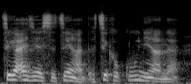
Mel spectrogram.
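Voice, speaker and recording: A woman lawyer recalling her cases in an interview, talking deliberately with many filler particles. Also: on the low side, very animated. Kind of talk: interview recollection.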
